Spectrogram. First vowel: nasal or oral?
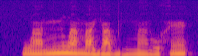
nasal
